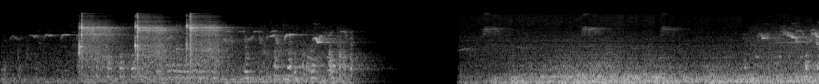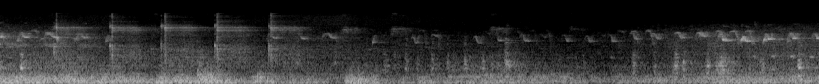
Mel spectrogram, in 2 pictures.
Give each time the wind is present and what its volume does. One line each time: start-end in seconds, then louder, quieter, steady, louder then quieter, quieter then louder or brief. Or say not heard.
4.5-16.3 quieter.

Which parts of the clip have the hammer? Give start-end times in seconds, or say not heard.
0.8-2.3, 8.7-11.3.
